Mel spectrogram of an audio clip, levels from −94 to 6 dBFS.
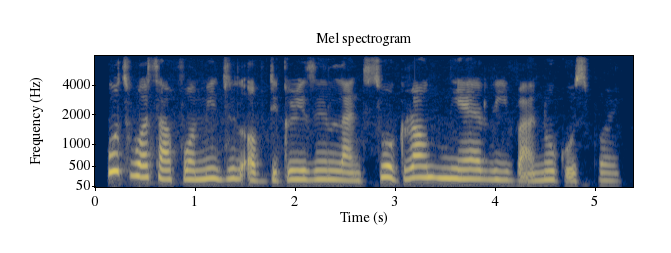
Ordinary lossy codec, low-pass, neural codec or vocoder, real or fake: none; none; none; real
